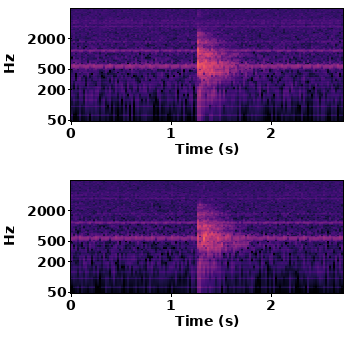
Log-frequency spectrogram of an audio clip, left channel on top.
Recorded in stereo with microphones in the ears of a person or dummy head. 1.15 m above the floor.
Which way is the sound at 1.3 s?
35° left (ahead or behind).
